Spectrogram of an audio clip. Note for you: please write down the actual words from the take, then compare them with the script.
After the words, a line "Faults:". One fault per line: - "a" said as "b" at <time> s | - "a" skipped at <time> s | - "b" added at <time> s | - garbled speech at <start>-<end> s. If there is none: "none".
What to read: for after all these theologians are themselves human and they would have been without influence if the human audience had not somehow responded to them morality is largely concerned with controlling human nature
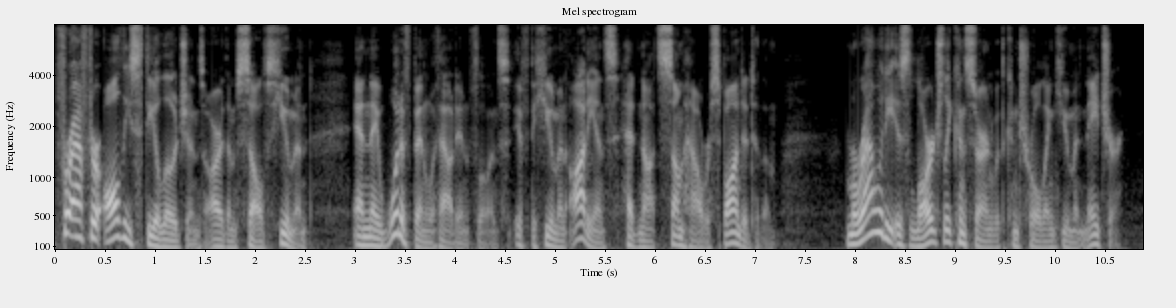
for after all these theologians are themselves human and they would have been without influence if the human audience had not somehow responded to them morality is largely concerned with controlling human nature
Faults:
none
